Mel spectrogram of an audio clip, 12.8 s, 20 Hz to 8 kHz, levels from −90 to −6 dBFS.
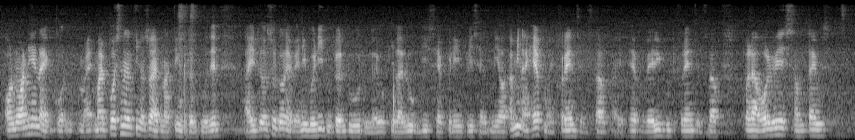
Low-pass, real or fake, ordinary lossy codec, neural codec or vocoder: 7.2 kHz; real; none; none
